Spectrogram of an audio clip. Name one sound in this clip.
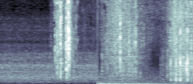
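A low mechanical whoosh rumbles loudly.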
